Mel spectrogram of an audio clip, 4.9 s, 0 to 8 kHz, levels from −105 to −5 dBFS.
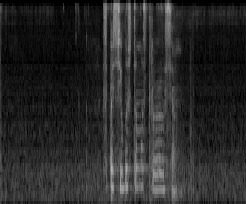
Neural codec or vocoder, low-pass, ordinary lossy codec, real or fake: vocoder, 22.05 kHz, 80 mel bands, HiFi-GAN; 7.2 kHz; none; fake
